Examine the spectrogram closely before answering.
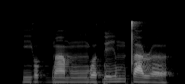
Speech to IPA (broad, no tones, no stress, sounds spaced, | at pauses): j ʊ ɡ͡b ã m ŋ͡m ʊ ɗ i m t a ɹ ə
